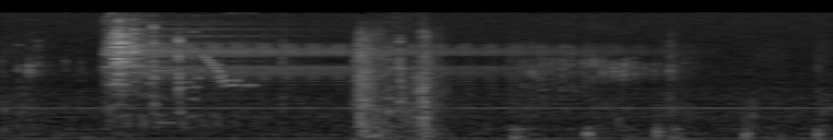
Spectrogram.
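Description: A sliding door rumbles open.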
